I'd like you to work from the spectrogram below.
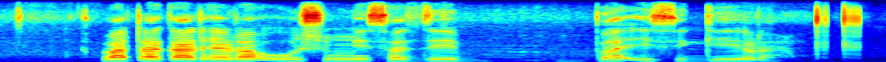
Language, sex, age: Venda, female, 22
